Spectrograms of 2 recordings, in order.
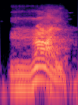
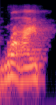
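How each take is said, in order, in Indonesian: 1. Kata ini diawali tanpa bunyi w. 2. Kata ini diawali dengan bunyi w. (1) "tapi write" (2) "Ini bukan write"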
